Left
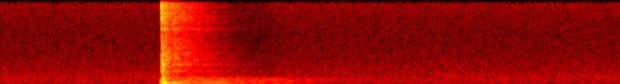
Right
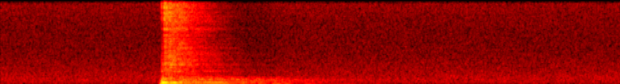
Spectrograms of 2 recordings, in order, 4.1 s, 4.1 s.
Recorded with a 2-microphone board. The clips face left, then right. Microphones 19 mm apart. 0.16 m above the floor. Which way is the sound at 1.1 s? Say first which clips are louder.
Left 4 dB; 80° left.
